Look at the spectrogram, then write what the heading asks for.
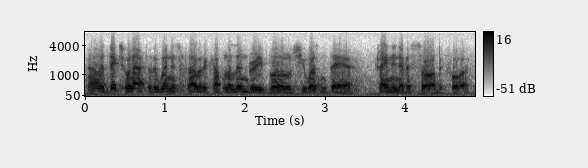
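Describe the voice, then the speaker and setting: A man's voice: fairly low pitch, steady tone, quick pace, natural voice. An actor playing a jittery, snappish American newspaperman in 1940s film noir style, terse and slangy. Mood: businesslike. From United States. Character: jittery, snappish newspaperman worried over a missing girl. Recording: noisy, crackly 1940s film soundtrack.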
